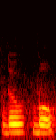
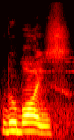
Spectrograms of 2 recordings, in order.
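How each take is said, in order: First: The name ends in a plain 'bo' sound. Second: Every letter of the name's ending is sounded. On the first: The speaker calls it right. "She has to be called Bo" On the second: The speaker calls it wrong. "Don't call her Dubois"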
